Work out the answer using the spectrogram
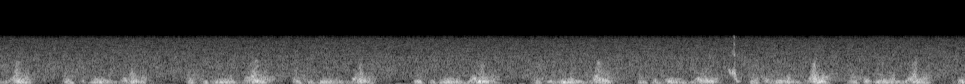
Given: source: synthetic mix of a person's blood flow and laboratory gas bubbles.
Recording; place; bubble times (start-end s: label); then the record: Doppler ultrasound of blood flow; precordium
7.25-7.42 s: bubbles
From the record:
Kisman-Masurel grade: 112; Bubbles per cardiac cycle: 1 to 2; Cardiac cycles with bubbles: 1 to 10%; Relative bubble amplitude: moderate (0.250 to 0.450); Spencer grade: 1 (occasional bubble signal discernible with the cardiac motion signal, with majority of cardiac periods free of bubbles); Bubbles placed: only in the low amplitude regions of the cardiac cycle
